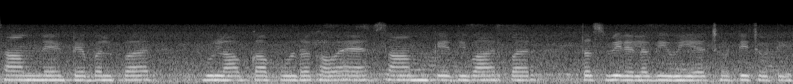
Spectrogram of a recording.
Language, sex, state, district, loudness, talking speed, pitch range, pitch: Hindi, female, Rajasthan, Bikaner, -14 LUFS, 150 wpm, 195-205 Hz, 200 Hz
